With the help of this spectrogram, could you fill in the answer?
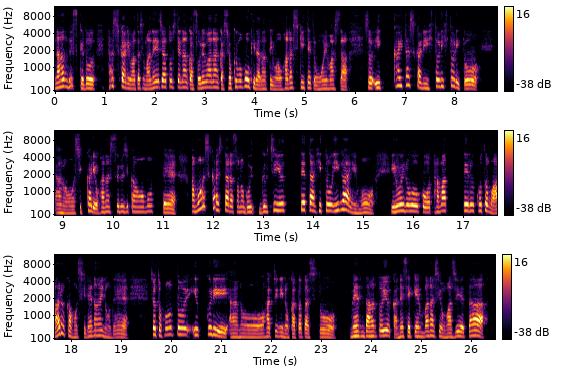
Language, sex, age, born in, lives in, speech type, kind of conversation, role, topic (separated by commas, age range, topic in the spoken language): Japanese, female, 35-39, Japan, United States, conversation, advice, user, どうすれば他人の批判と自分の価値を切り離して受け止められますか？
